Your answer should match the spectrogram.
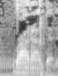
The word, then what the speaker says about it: Radha: Yeah, Radha, that's how you pronounce her name.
